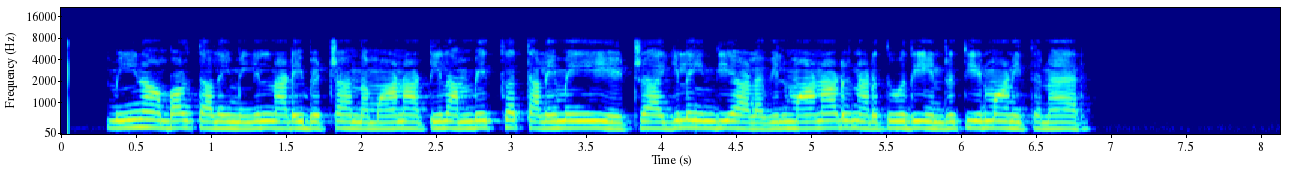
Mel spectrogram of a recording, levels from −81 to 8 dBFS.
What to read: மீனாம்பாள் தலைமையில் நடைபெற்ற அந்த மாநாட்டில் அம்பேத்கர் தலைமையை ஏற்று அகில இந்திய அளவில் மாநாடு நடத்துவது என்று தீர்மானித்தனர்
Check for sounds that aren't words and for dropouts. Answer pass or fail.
pass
